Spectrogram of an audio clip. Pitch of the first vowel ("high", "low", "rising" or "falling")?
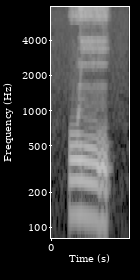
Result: low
